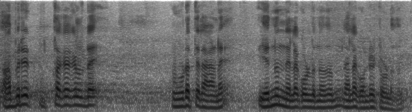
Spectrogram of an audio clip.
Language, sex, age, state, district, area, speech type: Malayalam, male, 60+, Kerala, Idukki, rural, spontaneous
